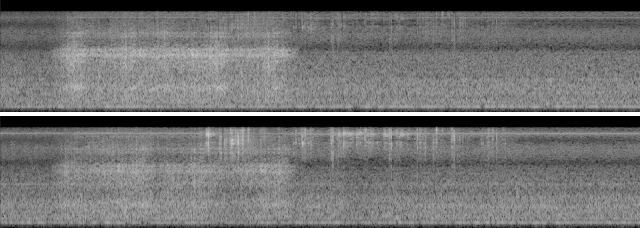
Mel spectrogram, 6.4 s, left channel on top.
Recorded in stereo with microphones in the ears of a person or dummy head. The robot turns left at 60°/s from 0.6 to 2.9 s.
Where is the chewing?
75° right (ahead or behind), 4 m; by 5.1 s 60° right (ahead or behind), 4 m.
